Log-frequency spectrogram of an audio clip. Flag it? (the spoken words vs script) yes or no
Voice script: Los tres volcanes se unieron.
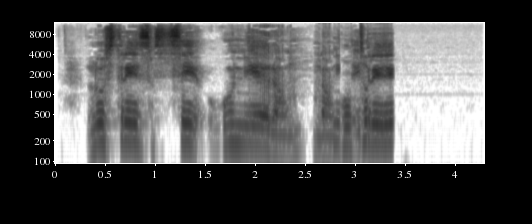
yes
